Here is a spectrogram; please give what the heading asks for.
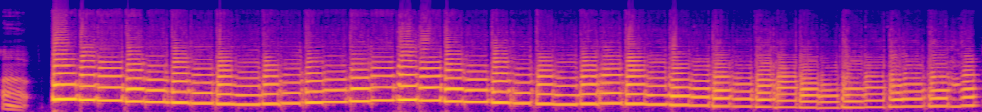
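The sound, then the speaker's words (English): A chromatic scale played in steady, even eighth notes on a single melodic instrument, loud and alone, the pitch climbing stepwise, then descending, then climbing again. “we're just going to play the chromatic scale in eighth notes all the time, and I don't care where you start and where you stop.”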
